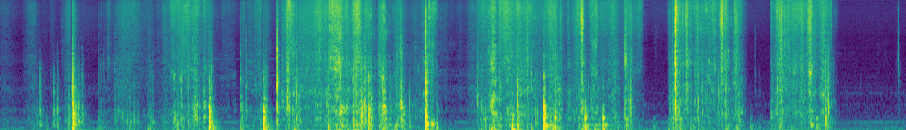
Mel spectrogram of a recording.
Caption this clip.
Cardboard Box Rustle
Opening cardboard box, then rustling what inside it.
box, rustle, cardboard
